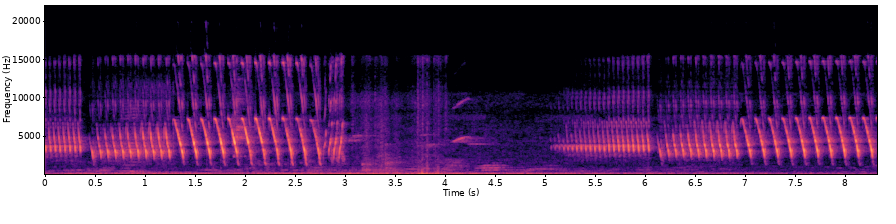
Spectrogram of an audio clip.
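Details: Female canary in breeding condition, used to lure males into singing: dense rapid trill of repeated notes, a pause with faint low hum and scattered sounds, then the fast rolling trill resumes steadily to the end.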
